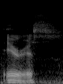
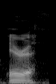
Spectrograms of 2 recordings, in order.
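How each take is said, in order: First: The name ends with a plain s sound. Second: The name ends with a lisped th sound. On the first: "because that's how it's spelled" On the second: "like they have a lisp"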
